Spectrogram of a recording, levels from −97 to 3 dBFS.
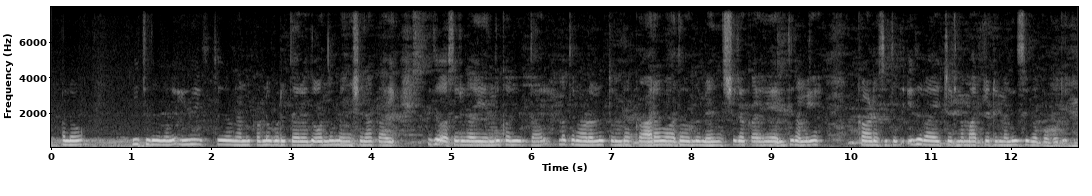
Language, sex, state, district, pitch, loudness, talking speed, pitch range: Kannada, male, Karnataka, Raichur, 220 Hz, -25 LUFS, 105 wpm, 210-230 Hz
